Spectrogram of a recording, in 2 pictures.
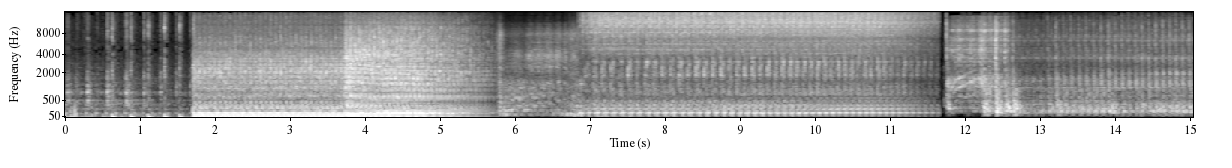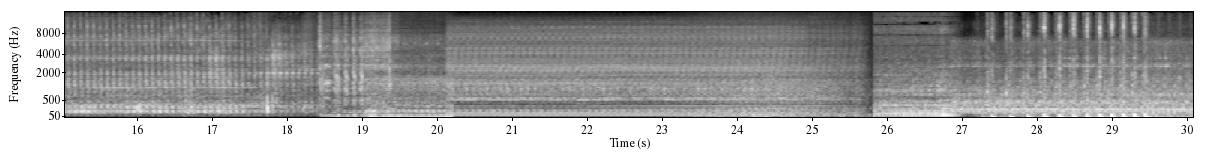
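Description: Motor-vehicle engine sounds that change abruptly every few seconds: a diesel engine chugging with a fast even beat at the start and again near the end, and between them engines starting and running steadily, with a hard cut about twelve seconds in.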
